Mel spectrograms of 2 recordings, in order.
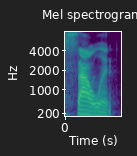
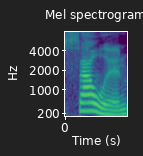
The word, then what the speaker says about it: Samhain: The festival of Samhain. Which I have finally learned how to pronounce that word, and I am really proud of myself We're for that.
